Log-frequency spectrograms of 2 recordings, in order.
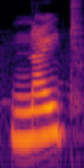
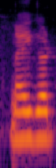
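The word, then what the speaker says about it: night: जी एच का मतलब जी एच का उच्चारण नहीं होता है। कैसे नहीं होता है? देखो, फाइगट नहीं बोलेंगे, इसको बोलेंगे फाइट। नाइट, नाइगट नहीं पढ़ते हैं, फॉट पढ़ते हैं, फॉगट नहीं पढ़ते हैं।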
